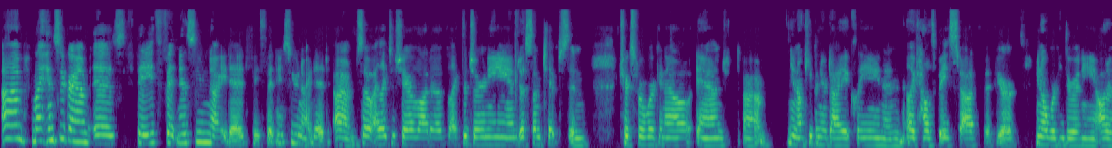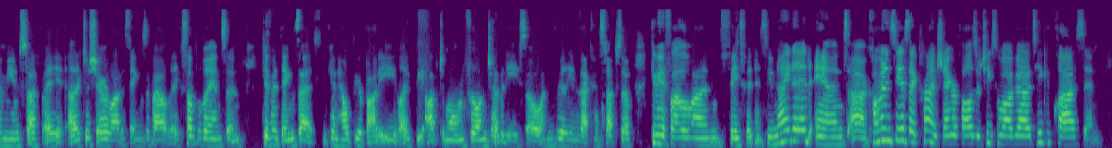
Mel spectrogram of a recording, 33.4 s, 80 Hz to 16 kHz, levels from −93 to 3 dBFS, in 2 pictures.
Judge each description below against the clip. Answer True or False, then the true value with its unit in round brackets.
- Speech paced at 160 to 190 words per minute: False (200 wpm)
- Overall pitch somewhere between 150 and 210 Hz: True (185 Hz)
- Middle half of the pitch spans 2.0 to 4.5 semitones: False (5.2 semitones)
